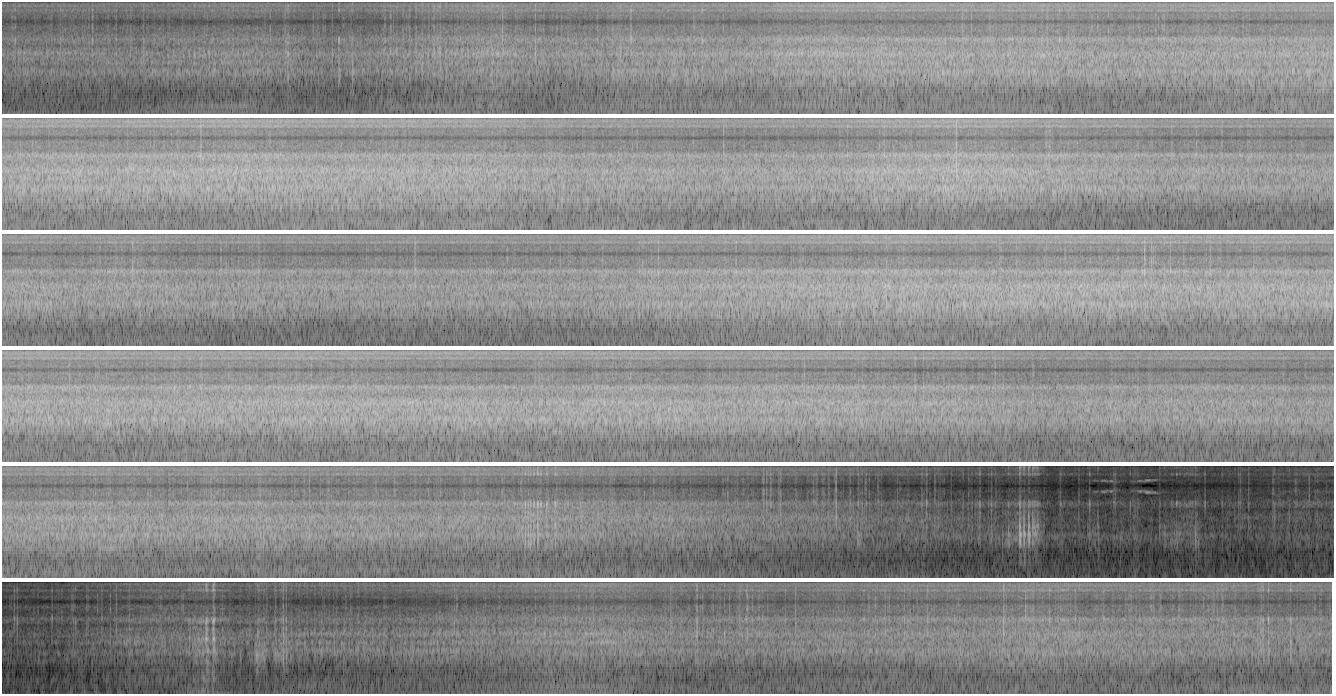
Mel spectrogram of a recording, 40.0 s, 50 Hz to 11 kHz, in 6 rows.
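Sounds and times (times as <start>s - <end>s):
motorcycle engine running: 0.0s - 39.9s
faint clicks: 30.4s - 34.9s.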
